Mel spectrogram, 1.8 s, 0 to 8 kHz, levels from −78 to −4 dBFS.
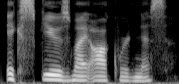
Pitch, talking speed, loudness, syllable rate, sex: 145 Hz, 100 wpm, -19 LUFS, 4.5 syllables/s, female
